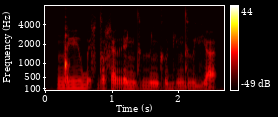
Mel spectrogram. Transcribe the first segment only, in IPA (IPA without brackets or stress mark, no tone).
ŋ͡ǃ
